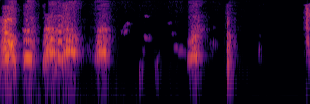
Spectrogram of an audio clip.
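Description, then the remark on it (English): One big dog, of three huge dogs, barks in a quick burst of several sharp woofs, then pauses before a few more scattered barks, with faint whimpering sounds in between. “Well, right now only one's barking.”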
